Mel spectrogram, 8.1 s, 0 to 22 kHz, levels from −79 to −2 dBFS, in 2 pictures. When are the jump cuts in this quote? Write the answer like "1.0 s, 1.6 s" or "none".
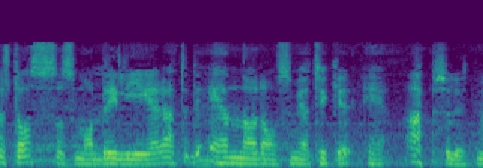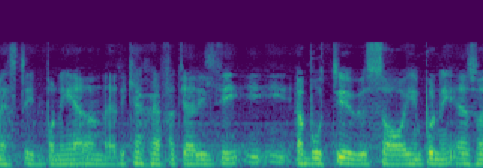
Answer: none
